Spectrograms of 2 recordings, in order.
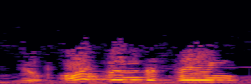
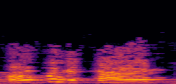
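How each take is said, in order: First: Higher still, fumbling "you opened the thing" in the rush; even more excited. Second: High, breathless rush on "opened the turret"; excited retelling. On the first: Fan fumbling the tank scene for Bogart, higher and excited. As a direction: lose the word as the excitement peaks. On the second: Fan retelling the tank scene to Bogart, high and excited. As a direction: get swept up as the hero reaches the tank. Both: Retold or imitated. Climax of retold battle scene.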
